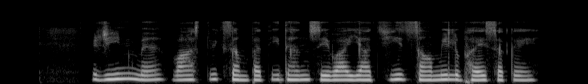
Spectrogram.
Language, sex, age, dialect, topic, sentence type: Maithili, female, 18-24, Eastern / Thethi, banking, statement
